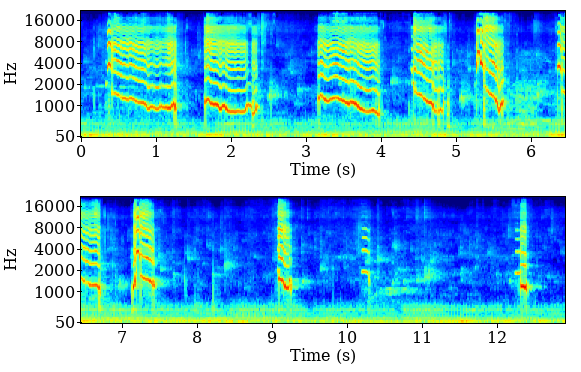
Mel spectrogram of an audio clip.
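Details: Loud, high squeals from a baby otter drinking cat's milk: a run of sharply falling, harmonic cries, each under a second long, that come closely at first and then thin out to brief, fainter chirps over a low hum.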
